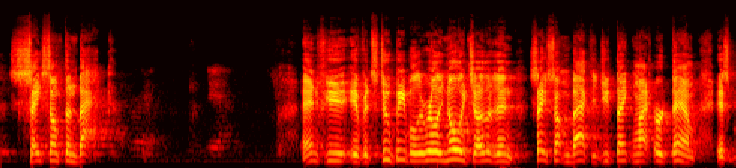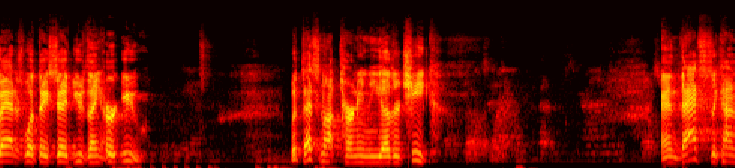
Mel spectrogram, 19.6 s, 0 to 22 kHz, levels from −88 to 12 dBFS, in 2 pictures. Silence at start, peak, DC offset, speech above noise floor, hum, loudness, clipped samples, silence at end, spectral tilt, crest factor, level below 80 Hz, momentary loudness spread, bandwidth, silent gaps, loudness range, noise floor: 0.15 s; -2 dBFS; under 0.1%; 53 dB; none; -18 LUFS; under 0.1%; 0 s; -0.5 dB/octave; 20 dB; -78 dBFS; 7 LU; 15 kHz; none; 8 LU; -73 dBFS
